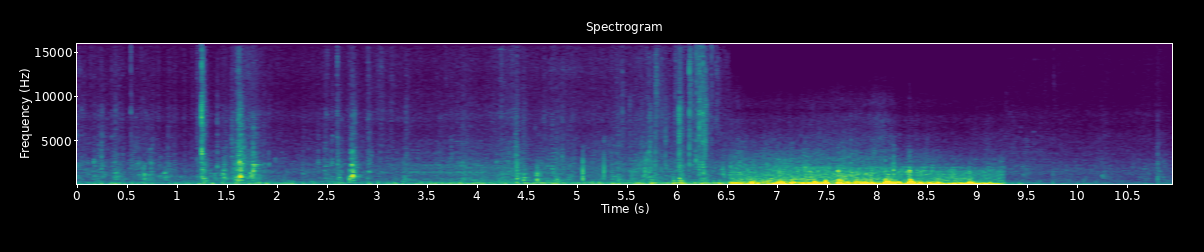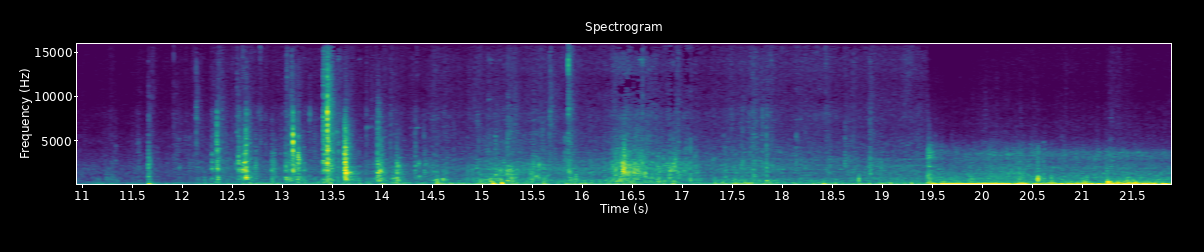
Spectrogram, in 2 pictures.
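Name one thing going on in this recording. Tyres crunch over snow.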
